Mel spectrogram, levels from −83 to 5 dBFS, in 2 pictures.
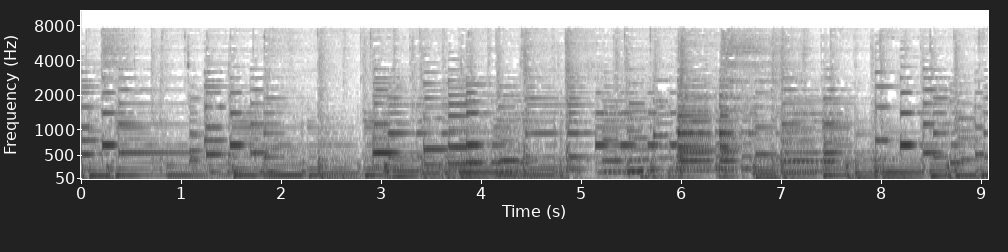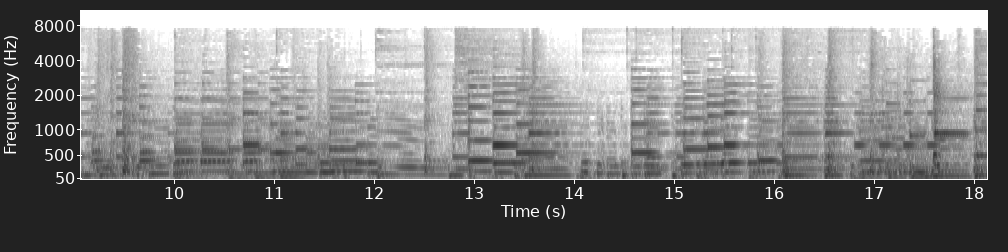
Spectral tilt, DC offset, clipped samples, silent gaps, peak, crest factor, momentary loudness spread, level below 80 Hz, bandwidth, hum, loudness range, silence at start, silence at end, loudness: -7 dB/octave; 0.5%; under 0.1%; none; -4 dBFS; 18 dB; 8 LU; -38 dBFS; 8 kHz; none; 2 LU; 0 s; 0 s; -22 LUFS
